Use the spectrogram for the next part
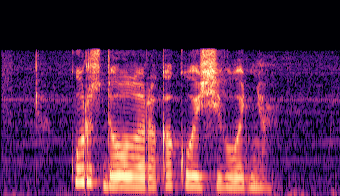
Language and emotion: Russian, sad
